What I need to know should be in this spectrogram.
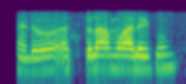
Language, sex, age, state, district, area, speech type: Urdu, female, 45-60, Bihar, Supaul, rural, conversation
